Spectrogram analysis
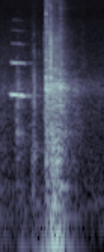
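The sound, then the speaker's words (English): A door swings shut with a brief hinge squeak followed by a solid, fairly loud thud, then a quiet room tone as it settles. “Just close the door and go back to work.”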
